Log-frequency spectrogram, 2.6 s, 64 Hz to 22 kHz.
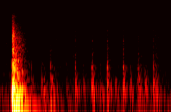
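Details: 2017 Honda Pioneer 1000-5 UTV rear door after fitting replacement door bushings: one firm thunk as the door shuts, then a few light taps; latch closes tight with no loose rattle, slight lateral play remains adjustable.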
